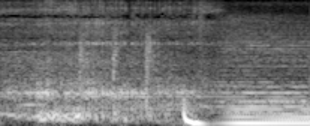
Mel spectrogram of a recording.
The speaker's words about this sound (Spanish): Dormir boca arriba se llama posición supina. No importa si duermes con los brazos hacia abajo y cerca de tu cuerpo, o como una estrella de mar con los brazos sobre la cabeza tu espalda podría molestarte y llevar tus ronquidos al siguiente nivel.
